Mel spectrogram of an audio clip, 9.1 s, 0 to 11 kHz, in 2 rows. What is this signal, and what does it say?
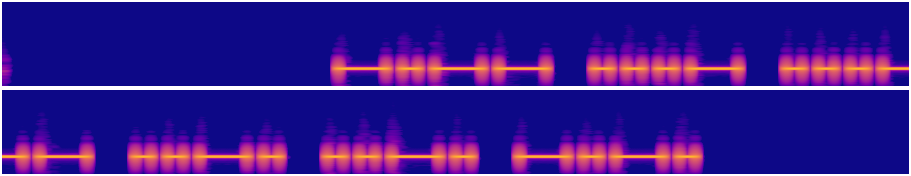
Morse code, heard as a keyed tone, about 15 wpm, 700 Hz. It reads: YV3FFC
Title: DXCC-100 Call Signs - 6 Characters - Repeated 3x - 15wpm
